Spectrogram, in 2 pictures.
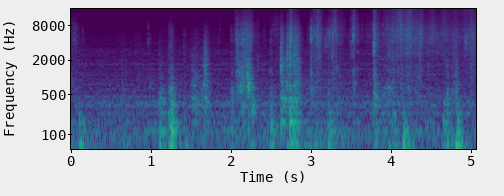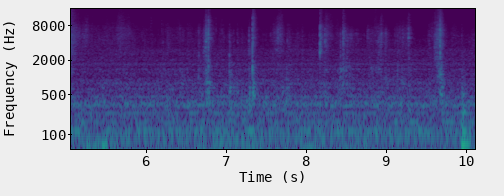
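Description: Small cardboard trading-card boxes being handled on a tabletop: several light knocks as boxes are set down and moved in the first few seconds, then a longer rustle of cardboard being slid and opened around four to five seconds in, with faint scattered taps after.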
